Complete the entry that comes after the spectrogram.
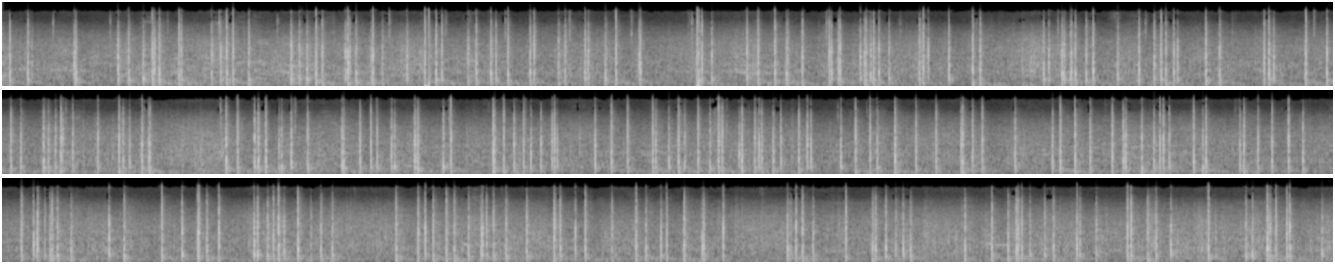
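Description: Large Japanese starmine fireworks barrage, many shells fired in rapid succession: a continuous, dense run of overlapping bangs and crackles with no let-up. One report about three seconds in is louder than the rest.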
